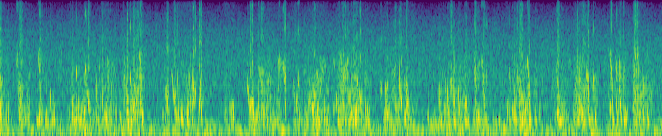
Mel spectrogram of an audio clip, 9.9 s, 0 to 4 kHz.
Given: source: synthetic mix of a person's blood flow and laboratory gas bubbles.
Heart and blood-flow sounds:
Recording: Doppler ultrasound of blood flow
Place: precordium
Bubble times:
0.00-0.17 s: bubbles
0.24-0.48 s: bubbles
0.53-0.86 s: bubbles
1.00-1.78 s: bubbles
1.85-2.21 s: bubbles
2.46-3.08 s: bubbles
3.35-3.54 s: bubbles
3.68-4.30 s: bubbles
4.37-5.58 s: bubbles
5.69-6.25 s: bubbles
6.56-7.07 s: bubbles
7.10-7.37 s: bubbles
7.57-8.13 s: bubbles
8.25-8.99 s: bubbles
9.12-9.44 s: bubbles
9.47-9.82 s: bubbles
From the record:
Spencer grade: 4 (maximum detectable bubble signal sounding continuously throughout systole and diastole of every cardiac period, and overriding the amplitude of the normal cardiac signals)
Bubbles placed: anywhere in the cardiac cycle

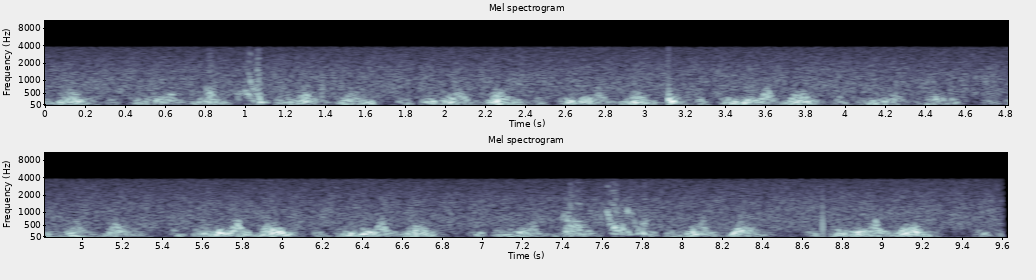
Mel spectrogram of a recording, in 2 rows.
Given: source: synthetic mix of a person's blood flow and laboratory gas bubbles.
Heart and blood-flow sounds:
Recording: Doppler ultrasound of blood flow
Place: precordium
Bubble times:
0.81-0.89 s: bubbles
0.97-1.16 s: bubbles
1.22-1.40 s: bubbles
7.41-7.89 s: bubbles
From the record:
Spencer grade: 2 (many but less than half of the cardiac periods contain bubble signals, singularly or in groups)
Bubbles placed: anywhere in the cardiac cycle

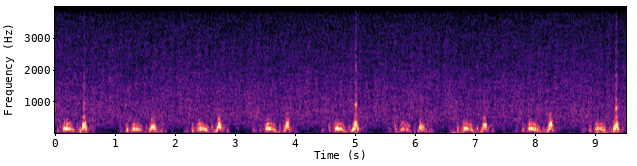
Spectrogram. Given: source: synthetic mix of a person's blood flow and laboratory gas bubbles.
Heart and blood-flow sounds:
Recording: Doppler ultrasound of blood flow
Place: precordium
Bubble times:
no bubbles
From the record:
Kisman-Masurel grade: 000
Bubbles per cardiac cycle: 0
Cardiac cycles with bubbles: 0%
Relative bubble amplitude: no bubbles discernible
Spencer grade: 0 (complete lack of bubble signals)

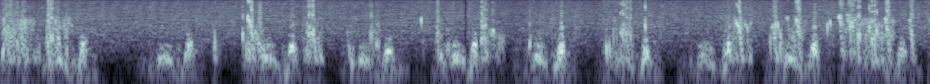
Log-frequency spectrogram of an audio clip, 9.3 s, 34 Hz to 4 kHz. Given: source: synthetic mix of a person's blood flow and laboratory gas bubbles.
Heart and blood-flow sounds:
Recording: Doppler ultrasound of blood flow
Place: precordium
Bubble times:
0.00-0.74 s: bubbles
2.10-2.21 s: bubbles
2.41-2.69 s: bubbles
3.02-3.25 s: bubbles
3.46-3.53 s: bubbles
3.69-3.81 s: bubbles
4.17-4.25 s: bubbles
4.34-4.51 s: bubbles
4.79-5.05 s: bubbles
5.27-5.33 s: bubbles
5.38-5.45 s: bubbles
6.02-6.35 s: bubbles
6.43-6.49 s: bubbles
7.22-7.54 s: bubbles
7.67-8.11 s: bubbles
8.23-8.34 s: bubbles
8.37-8.96 s: bubbles
9.08-9.17 s: bubbles
9.29-9.31 s: bubbles
From the record:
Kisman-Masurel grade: 232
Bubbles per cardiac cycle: several, 3 to 8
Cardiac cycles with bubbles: 50 to 99%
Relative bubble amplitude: moderate (0.250 to 0.450)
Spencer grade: 3 (all of the cardiac periods contain showers or single bubble signals, but not dominating or overriding the cardiac motion signals)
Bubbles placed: only in the low amplitude regions of the cardiac cycle

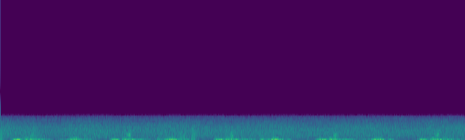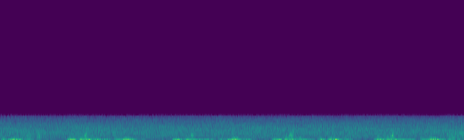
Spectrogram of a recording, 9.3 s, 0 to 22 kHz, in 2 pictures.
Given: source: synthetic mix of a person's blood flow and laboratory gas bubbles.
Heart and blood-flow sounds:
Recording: Doppler ultrasound of blood flow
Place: precordium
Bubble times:
9.10-9.30 s: bubbles
From the record:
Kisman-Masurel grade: 211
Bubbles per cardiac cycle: several, 3 to 8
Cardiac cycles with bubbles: 1 to 10%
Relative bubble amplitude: barely perceptible (0.100 to 0.250)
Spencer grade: 1 (occasional bubble signal discernible with the cardiac motion signal, with majority of cardiac periods free of bubbles)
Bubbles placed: anywhere in the cardiac cycle

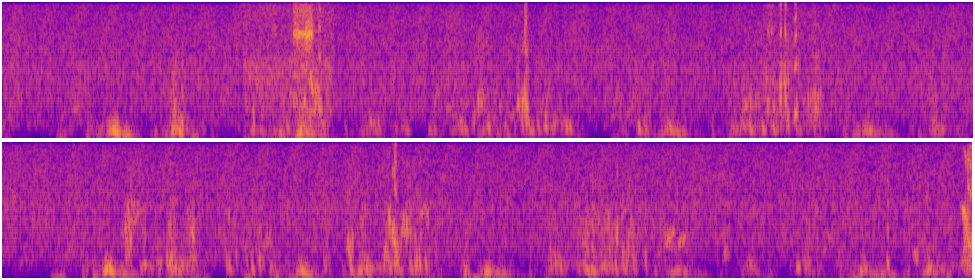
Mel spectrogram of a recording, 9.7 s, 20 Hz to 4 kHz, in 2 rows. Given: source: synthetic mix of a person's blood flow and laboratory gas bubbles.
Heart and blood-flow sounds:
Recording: Doppler ultrasound of blood flow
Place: precordium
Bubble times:
0.83-0.94 s: bubbles
1.21-1.71 s: bubbles
1.95-2.06 s: bubbles
2.12-2.89 s: bubbles
3.15-3.28 s: bubbles
3.67-4.17 s: bubbles
5.43-5.88 s: bubbles
5.94-6.23 s: bubbles
6.45-7.02 s: bubbles
7.56-8.29 s: bubbles
8.45-8.50 s: bubbles
8.79-8.92 s: bubbles
9.25-9.33 s: bubbles
9.40-9.46 s: bubbles
9.63-9.71 s: bubbles
From the record:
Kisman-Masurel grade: 332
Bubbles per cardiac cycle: rolling drumbeat, 9 or more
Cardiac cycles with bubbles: 50 to 99%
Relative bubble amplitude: moderate (0.250 to 0.450)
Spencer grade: 3 (all of the cardiac periods contain showers or single bubble signals, but not dominating or overriding the cardiac motion signals)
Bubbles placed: only in the low amplitude regions of the cardiac cycle

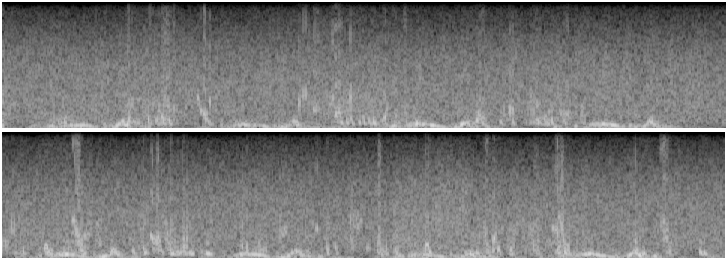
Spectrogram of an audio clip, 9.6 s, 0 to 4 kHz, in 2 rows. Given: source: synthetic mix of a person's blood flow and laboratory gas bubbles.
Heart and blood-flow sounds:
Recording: Doppler ultrasound of blood flow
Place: precordium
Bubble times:
0.00-0.09 s: bubbles
0.31-0.46 s: bubbles
0.80-1.20 s: bubbles
1.27-1.42 s: bubbles
1.93-2.80 s: bubbles
3.04-3.90 s: bubbles
4.79-5.51 s: bubbles
5.66-6.25 s: bubbles
6.38-6.62 s: bubbles
6.65-6.74 s: bubbles
6.78-7.48 s: bubbles
7.60-7.71 s: bubbles
7.93-8.78 s: bubbles
9.01-9.32 s: bubbles
9.43-9.55 s: bubbles
9.62-9.65 s: bubbles
From the record:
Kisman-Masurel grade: 342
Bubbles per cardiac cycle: rolling drumbeat, 9 or more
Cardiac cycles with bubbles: 100%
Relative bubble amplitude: moderate (0.250 to 0.450)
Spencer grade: 3 (all of the cardiac periods contain showers or single bubble signals, but not dominating or overriding the cardiac motion signals)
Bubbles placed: anywhere in the cardiac cycle

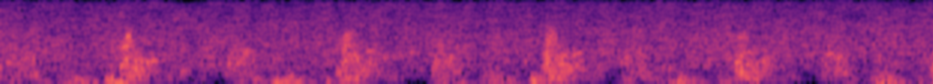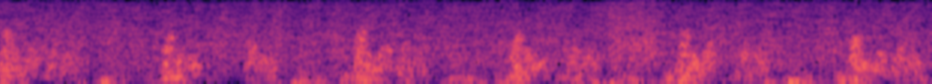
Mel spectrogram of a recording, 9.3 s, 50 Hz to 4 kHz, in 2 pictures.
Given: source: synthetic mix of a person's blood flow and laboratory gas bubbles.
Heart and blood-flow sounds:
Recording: Doppler ultrasound of blood flow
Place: precordium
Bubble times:
no bubbles
From the record:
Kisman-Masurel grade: 000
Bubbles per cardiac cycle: 0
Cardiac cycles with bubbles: 0%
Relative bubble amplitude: no bubbles discernible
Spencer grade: 0 (complete lack of bubble signals)

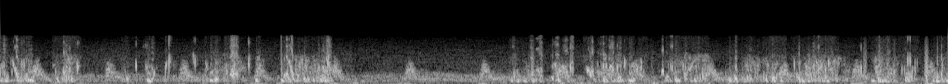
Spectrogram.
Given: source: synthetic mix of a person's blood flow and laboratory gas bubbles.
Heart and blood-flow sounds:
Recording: Doppler ultrasound of blood flow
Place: subclavian vein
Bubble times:
0.00-0.36 s: bubbles
0.52-0.81 s: bubbles
1.20-1.59 s: bubbles
1.62-1.77 s: bubbles
1.91-1.99 s: bubbles
2.05-2.66 s: bubbles
2.81-3.37 s: bubbles
5.08-5.46 s: bubbles
5.49-5.75 s: bubbles
5.83-6.47 s: bubbles
6.58-7.17 s: bubbles
7.25-7.87 s: bubbles
7.90-8.52 s: bubbles
8.58-8.65 s: bubbles
8.68-9.21 s: bubbles
9.30-9.48 s: bubbles
From the record:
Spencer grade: 3 (all of the cardiac periods contain showers or single bubble signals, but not dominating or overriding the cardiac motion signals)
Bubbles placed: anywhere in the cardiac cycle

